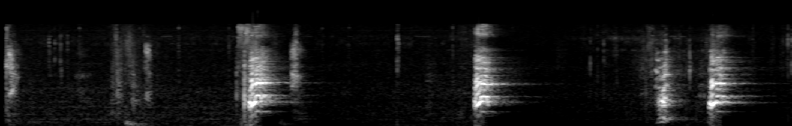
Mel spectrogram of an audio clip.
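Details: Pet Fox Terrier dog barking: four sharp, loud barks spaced irregularly across eight seconds, each a brief burst with bright harmonics, over a quiet indoor background.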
